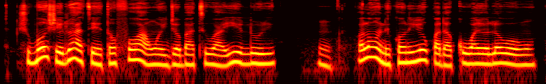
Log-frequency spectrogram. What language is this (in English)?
Yoruba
